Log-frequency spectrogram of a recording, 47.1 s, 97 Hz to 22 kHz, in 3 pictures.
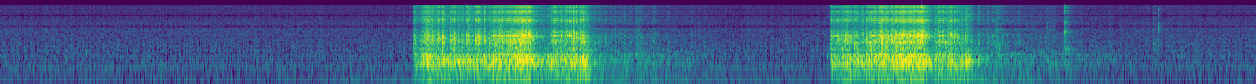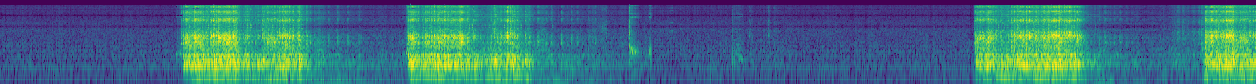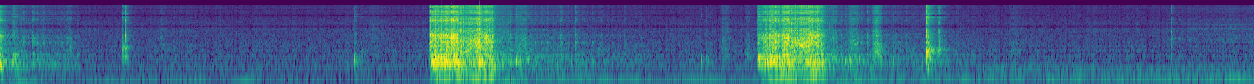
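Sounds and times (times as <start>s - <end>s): drill press boring wood: 5.2s - 8.8s, 10.3s - 13.7s, 17.9s - 23.7s, 27.9s - 32.4s, 36.8s - 39.3s, 40.8s - 43.4s
drill bit cutting into block: 20.8s - 23.2s, 27.9s - 29.8s, 30.4s - 32.1s, 36.8s - 38.1s, 40.9s - 42.6s.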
